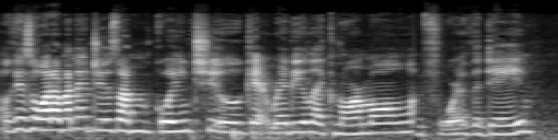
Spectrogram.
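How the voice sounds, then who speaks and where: Pitch varies in an ordinary way as the speaker goes at a fairly quick pace. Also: woman. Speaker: beauty vlogger. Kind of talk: casual makeup review.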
